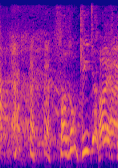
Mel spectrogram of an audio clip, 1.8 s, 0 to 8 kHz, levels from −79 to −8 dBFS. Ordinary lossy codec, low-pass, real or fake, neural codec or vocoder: Opus, 32 kbps; 7.2 kHz; real; none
